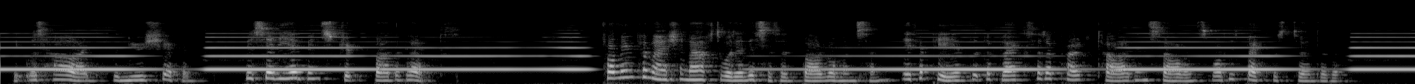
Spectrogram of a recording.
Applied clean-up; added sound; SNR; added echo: none; Wind instrument, woodwind instrument; -4 dB; reverberation time 0.4 s.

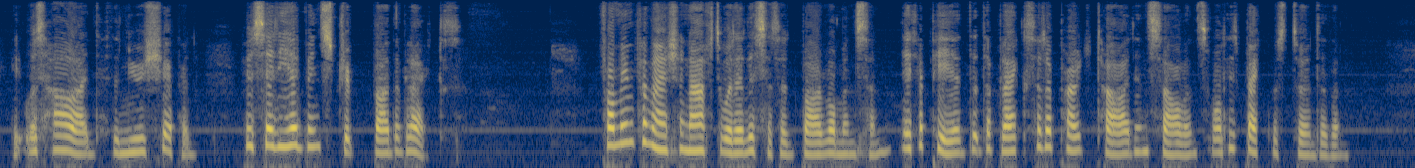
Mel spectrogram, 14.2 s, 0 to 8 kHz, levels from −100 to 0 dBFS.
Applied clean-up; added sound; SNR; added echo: none; none; none; none.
